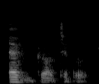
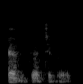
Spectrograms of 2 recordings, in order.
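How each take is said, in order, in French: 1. I've se réduit à un son schwa rapide. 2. I've se réduit à un son schwa rapide.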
